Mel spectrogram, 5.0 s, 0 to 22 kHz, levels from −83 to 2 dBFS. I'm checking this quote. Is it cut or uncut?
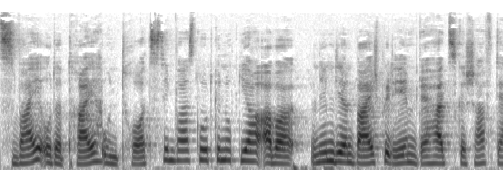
cut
